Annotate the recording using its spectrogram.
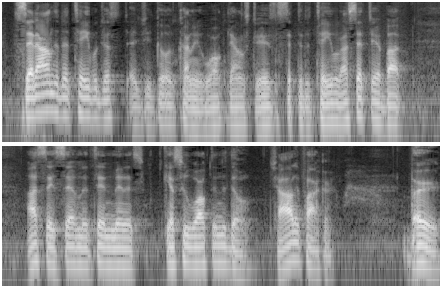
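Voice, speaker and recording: With an American accent, a man talks in a very deep, low pitch marked by vocal fry. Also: ordinary pitch variation, fairly quick pace. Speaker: jazz pianist. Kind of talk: oral history interview. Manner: halting, many fillers and repeats.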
